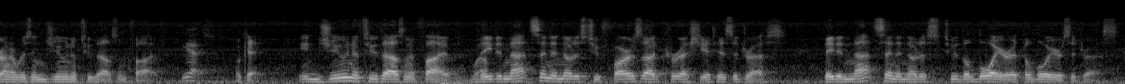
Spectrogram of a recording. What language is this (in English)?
English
